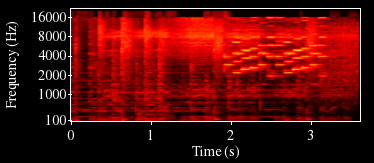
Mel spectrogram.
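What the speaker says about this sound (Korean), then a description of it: "소리 울리기 아이콘을 선택하여 태그에서 소리가 울리도록 할 수 있습니다" A Samsung Galaxy SmartTag Bluetooth tracker plays a bright electronic ringtone melody loudly and continuously, repeating a short chiming pattern with no voices.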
